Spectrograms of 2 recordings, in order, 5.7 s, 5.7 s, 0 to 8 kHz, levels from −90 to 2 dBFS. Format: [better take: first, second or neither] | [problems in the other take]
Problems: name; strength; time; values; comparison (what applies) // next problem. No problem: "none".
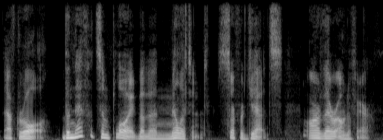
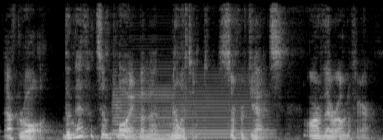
first | background sound (Wind instrument, woodwind instrument); 13 dB below the speech // room echo; dies away in 0.6 s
